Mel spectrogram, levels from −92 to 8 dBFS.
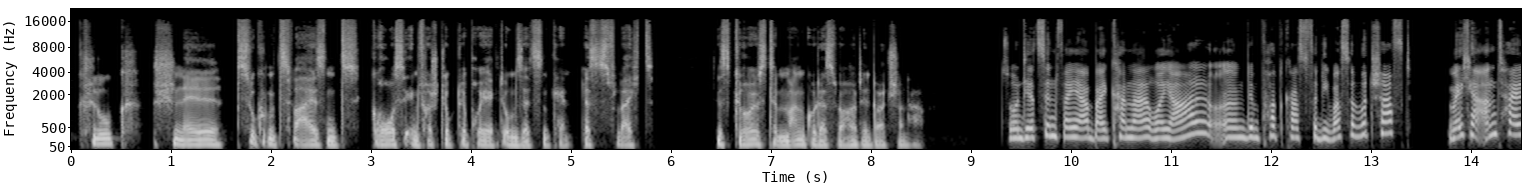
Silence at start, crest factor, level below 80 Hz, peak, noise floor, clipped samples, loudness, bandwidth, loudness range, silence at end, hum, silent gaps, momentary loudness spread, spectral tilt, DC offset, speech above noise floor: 0.1 s; 16 dB; -36 dBFS; -2 dBFS; -82 dBFS; under 0.1%; -18 LUFS; 17 kHz; 3 LU; 0 s; none; 2.92-2.96 s, 6.39-6.43 s, 9.11-9.30 s; 7 LU; -4 dB/octave; under 0.1%; 64 dB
